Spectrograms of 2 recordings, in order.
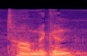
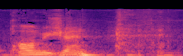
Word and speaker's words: Ptarmigan: you Peter um and Peter did pronounce it correctly it is is in fact Tagan not parmesan and is a Hardy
